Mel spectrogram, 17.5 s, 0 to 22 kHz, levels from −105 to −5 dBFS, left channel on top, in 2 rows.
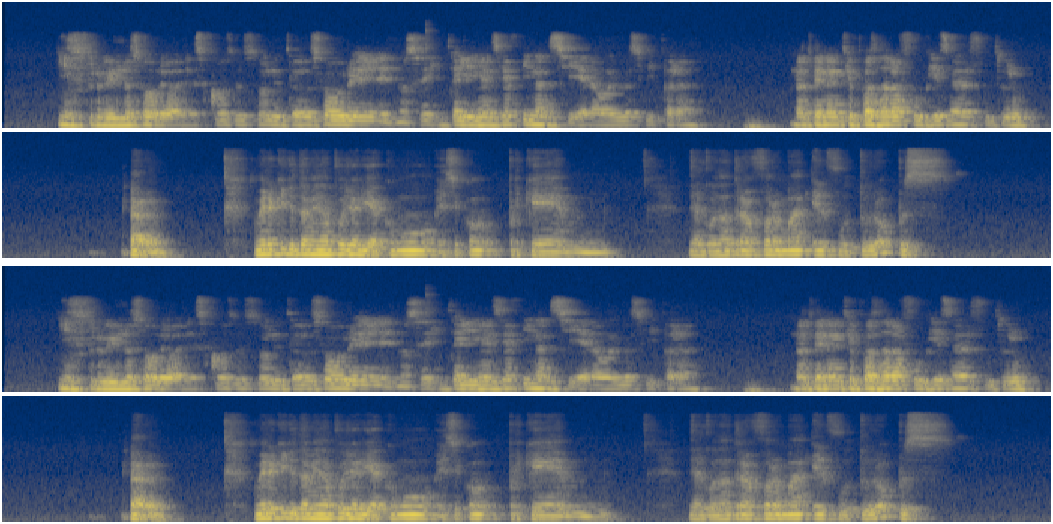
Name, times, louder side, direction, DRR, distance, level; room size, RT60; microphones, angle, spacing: voice 1, 0.5-5.8 6.6-8.5, equal, 65° left, 0.8 m, -30 dB
voice 2, 10.6-13.8 14.5-16.6, left 1 dB, 15° left, 0.5 m, -25 dB
3.1 x 2.4 x 2.6 m
head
